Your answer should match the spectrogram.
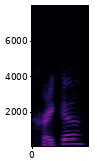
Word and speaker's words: Kraken: Apparently, like Kreka is closer to the correct pronunciation, and the N is the article.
